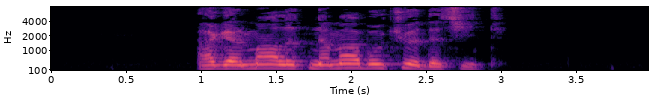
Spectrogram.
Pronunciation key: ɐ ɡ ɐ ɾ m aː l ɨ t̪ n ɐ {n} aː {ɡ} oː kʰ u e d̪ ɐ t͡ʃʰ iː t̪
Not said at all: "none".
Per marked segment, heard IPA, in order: m, b

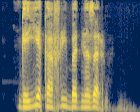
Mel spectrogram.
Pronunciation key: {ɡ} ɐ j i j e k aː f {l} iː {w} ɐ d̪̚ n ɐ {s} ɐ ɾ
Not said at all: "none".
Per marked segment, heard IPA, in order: ɡ, ɾ, b, z

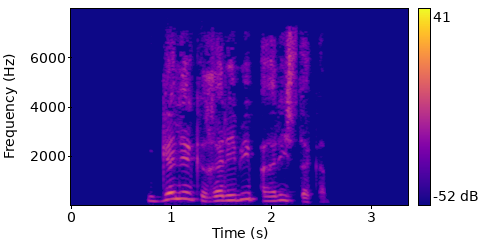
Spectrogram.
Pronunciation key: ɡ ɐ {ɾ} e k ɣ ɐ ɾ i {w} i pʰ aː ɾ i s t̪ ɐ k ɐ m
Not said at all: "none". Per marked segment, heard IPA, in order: l, b

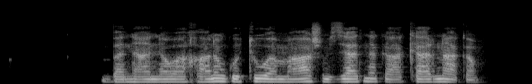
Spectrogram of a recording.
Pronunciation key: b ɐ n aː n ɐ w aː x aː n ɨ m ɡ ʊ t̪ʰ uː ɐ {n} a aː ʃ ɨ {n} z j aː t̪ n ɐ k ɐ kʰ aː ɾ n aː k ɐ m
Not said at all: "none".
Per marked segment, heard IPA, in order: m, m

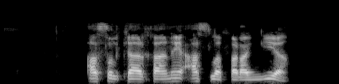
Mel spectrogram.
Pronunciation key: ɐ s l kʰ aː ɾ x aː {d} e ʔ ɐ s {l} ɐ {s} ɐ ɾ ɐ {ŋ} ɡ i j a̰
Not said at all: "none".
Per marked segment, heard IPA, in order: n, l, f, ŋ

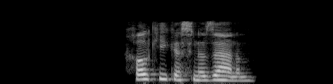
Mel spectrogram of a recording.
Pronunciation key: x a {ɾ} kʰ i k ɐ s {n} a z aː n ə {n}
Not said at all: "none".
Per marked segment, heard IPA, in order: l, n, m

